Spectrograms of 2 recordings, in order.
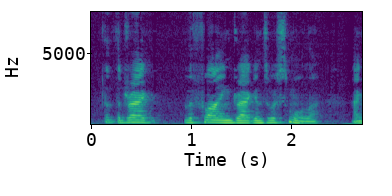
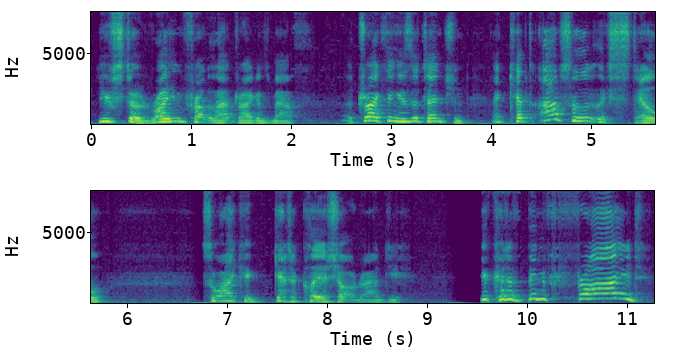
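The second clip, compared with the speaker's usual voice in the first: calling out; 7 semitones higher, 7 dB louder than usual. Acted. Centaur calling, praising.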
